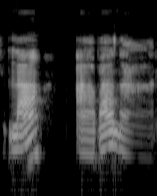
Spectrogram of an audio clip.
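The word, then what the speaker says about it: La Habana: 아바나 아고 할 때 h n 무음입니다 그래서 하바나라인 어 쿠바의 수도는 스페인식 발음으로는 라 아바라 읽는다는 점 그리고 영문 표기 조금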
